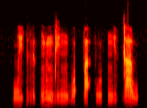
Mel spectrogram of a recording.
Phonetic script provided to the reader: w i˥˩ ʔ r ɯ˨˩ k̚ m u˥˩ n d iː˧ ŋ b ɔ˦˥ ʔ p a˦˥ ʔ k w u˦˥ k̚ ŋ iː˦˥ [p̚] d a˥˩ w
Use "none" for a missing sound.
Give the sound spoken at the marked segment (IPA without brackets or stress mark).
p̚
